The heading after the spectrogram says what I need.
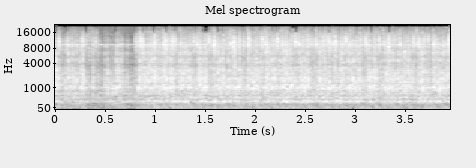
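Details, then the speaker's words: Thrift-store Singer sewing machine running: a fast rough clatter of about three beats a second over a harsh motor whir. The owners suspect it is very dry; it still works. "Okay, it just sounds like it's really dry. Oh, yeah. So much so that it's like, it's just making awful noises."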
